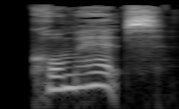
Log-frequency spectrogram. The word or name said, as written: krumhals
